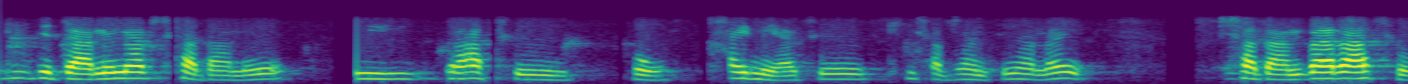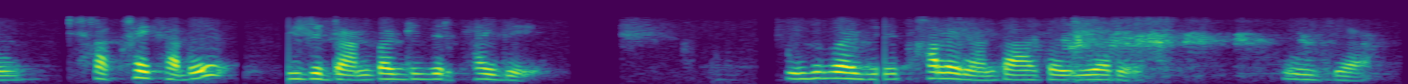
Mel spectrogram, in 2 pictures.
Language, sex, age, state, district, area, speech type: Bodo, female, 45-60, Assam, Kokrajhar, urban, conversation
